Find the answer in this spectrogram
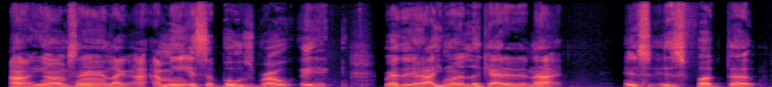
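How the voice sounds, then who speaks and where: On a very clean recording with a silent background, a man with an American accent uses an ordinary speaking voice, fairly high in pitch, with fairly even intonation at a moderate pace. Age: 30s. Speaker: rapper. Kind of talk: casual interview. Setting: studio.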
